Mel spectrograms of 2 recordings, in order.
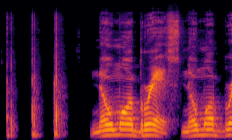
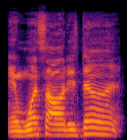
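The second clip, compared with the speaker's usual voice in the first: normal talking voice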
